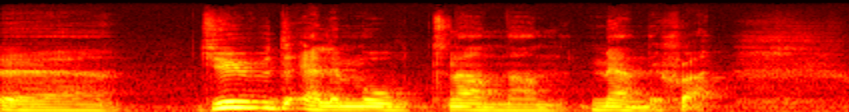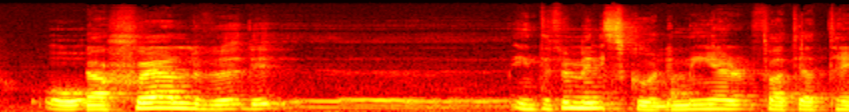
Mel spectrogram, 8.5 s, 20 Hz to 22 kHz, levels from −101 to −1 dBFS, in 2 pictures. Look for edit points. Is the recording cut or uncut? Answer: cut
